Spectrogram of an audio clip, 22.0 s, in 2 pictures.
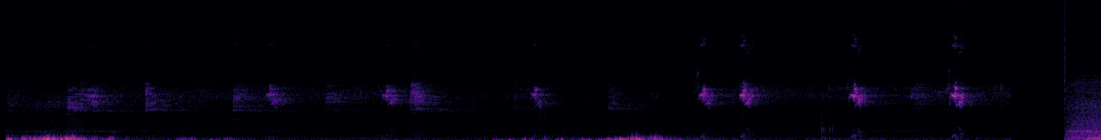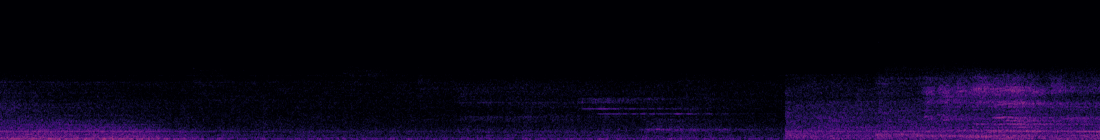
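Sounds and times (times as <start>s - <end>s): small birds chirping: 2.4s - 5.6s, 6.9s - 7.7s, 8.4s - 9.8s.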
